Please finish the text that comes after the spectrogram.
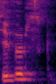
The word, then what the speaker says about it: Siversk: And by the way, I really ask all analysts and commentators in Russian. The city is Severk. The river is the Civki Donets. That's how it's spelled.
